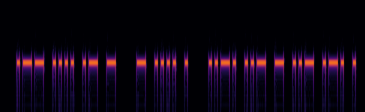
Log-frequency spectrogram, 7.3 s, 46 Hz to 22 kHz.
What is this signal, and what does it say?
Morse code, heard as a keyed tone, about 20 wpm, 700 Hz. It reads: WHAT THE FUTURE
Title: Sentences from Top 1000 Words - Review Part 2 - 20wpm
